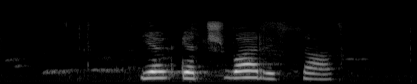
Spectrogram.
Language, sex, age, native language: Icelandic, male, 8, Icelandic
